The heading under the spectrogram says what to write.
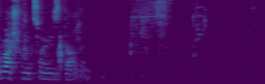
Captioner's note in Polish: szelest kartki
